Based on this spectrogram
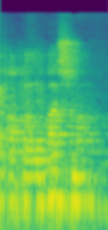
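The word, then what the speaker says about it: ἀπαύγασμα: Esa palabra es una palabra en griego que se pronuncia apaupasma, el apaupasma de Dios,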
